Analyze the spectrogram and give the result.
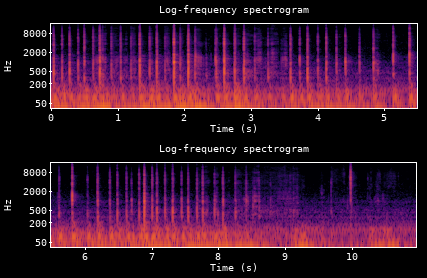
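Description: Fingertips and short nails tap and scratch the hollow back casing of a black plastic graphing calculator. Quick, dry clicks and taps come in a rapid, irregular stream over a low rumbling background, with each hit dying away almost instantly. Between the taps, soft scratching rasps across the plastic.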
